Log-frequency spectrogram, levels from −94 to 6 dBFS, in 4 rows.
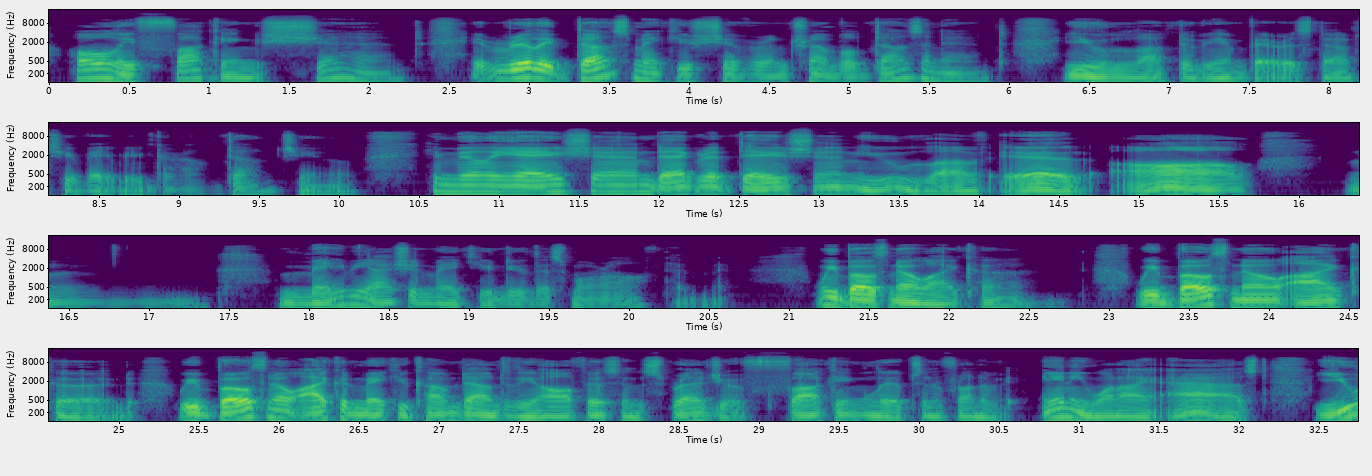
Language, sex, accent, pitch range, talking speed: English, male, American, 85-125 Hz, 135 wpm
